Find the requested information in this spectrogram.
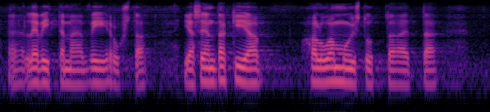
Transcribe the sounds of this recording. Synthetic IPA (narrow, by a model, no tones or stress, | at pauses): leʋit̪ːæmæʋʋiːrust̪ɑ | jɑsent̪ɑkiɑ | hɑluɑmmuist̪ut̪ːɑːet̪ːæ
